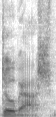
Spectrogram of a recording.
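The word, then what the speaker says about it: Doberge: Okay, so it's a multi-layered cake and it's pronounced dough bash.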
